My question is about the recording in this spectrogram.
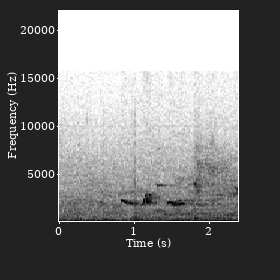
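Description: Steady low rumble with a few short, high bird chirps about a second in.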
